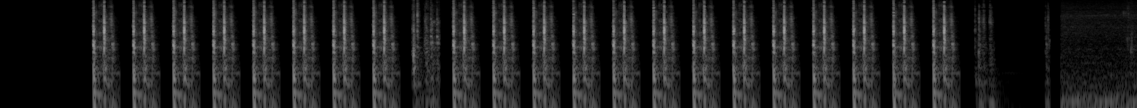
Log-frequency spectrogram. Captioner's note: typewriter keys clacking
